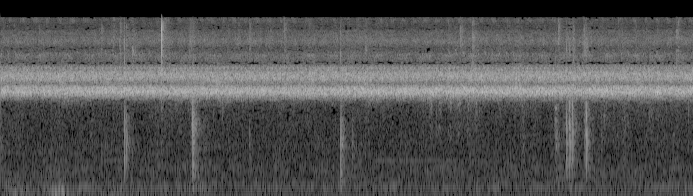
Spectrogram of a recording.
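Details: Grass insects on an early autumn night, between nightfall and dawn: a dense, unbroken high-pitched shrill chorus holds steady throughout, with scattered soft ticks and taps in the background.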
